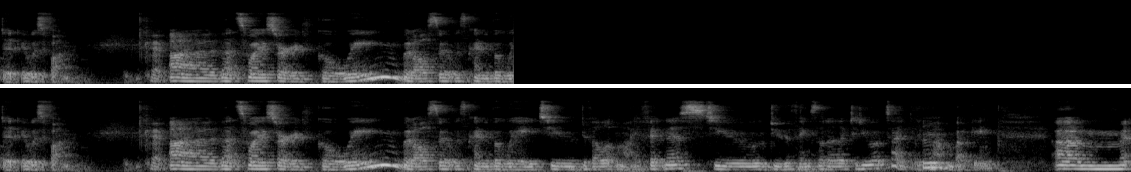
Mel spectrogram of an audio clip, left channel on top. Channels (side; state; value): left; drops out; at 5.2 s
